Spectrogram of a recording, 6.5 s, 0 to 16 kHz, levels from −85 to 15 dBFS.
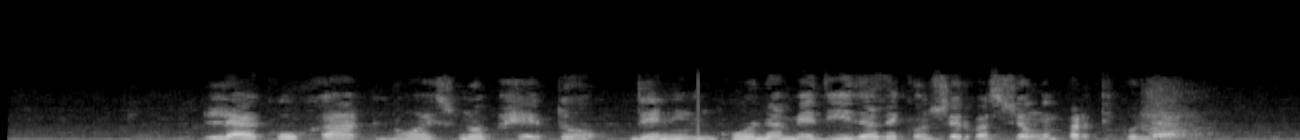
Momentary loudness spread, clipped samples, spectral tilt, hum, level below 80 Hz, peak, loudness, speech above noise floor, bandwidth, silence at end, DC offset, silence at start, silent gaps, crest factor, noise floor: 8 LU; under 0.1%; -7 dB/octave; none; -54 dBFS; -2 dBFS; -19 LUFS; 26 dB; 7.6 kHz; 0.5 s; under 0.1%; 1 s; none; 18 dB; -44 dBFS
